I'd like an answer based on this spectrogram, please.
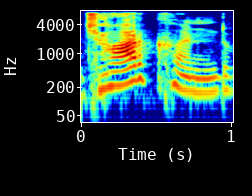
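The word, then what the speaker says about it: Jharkhand: When we speak English word like jarund which is name of a state in India, it is pronounced as j and again this is aspirated version of the previous one that is j.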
